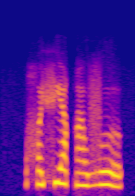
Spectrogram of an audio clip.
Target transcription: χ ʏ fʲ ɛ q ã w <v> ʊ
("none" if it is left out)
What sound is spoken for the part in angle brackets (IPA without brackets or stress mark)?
v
